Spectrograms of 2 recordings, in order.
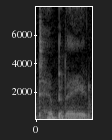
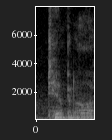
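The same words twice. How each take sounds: First: The last syllable rhymes with 'lemonade'. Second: The last syllable has a French-style 'nahd' sound. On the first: The speaker calls it wrong. "not tamponade?" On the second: The speaker calls it right. "why do we say tamponade"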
